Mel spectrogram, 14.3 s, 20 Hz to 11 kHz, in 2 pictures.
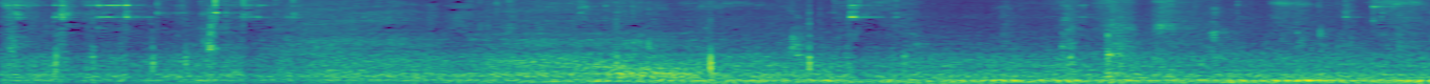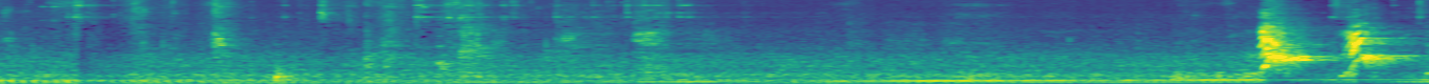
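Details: Boxer puppy Margie, 14 weeks old and 18 pounds, roughhousing with elder Boxer Lou Dog: long low growling drones rise and fall under scattered thumps and clicks of paws, ending in a louder burst of scuffling.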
